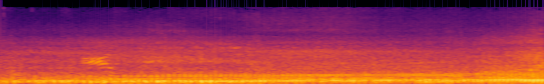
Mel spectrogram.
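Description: A motorbike engine rumbles steadily close by.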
